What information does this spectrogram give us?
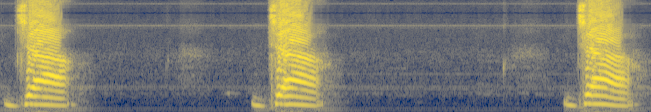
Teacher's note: Middle part of the tongue touches the hard palate, opposite side of the mouth. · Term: jeem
